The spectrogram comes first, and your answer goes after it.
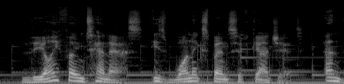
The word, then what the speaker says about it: iPhone XS: let's get it clear it is pronounced iPhone 10s and not XS clear-rite Apple unapologetically prices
